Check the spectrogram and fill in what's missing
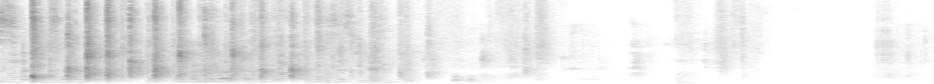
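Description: A short burst of applause from a small group that thins out into a few scattered claps and fades away, with some background murmur.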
